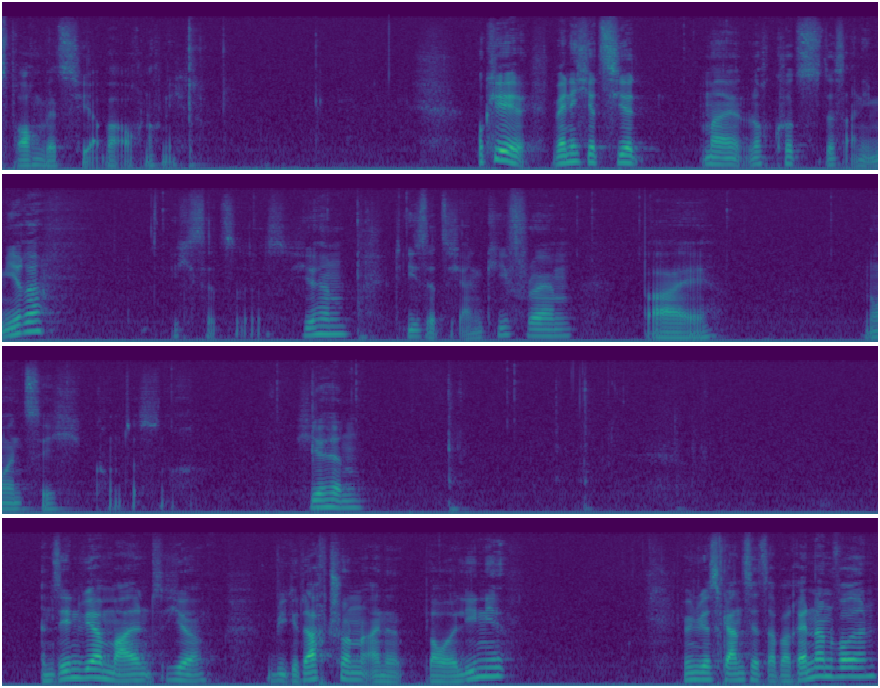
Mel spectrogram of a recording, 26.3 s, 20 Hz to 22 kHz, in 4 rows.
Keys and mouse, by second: 1.5 a, 9.3 i, 15.5 i, 16.5 i, 18.3 alt+a, 25.0 alt+a, 25.1 KP_0.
